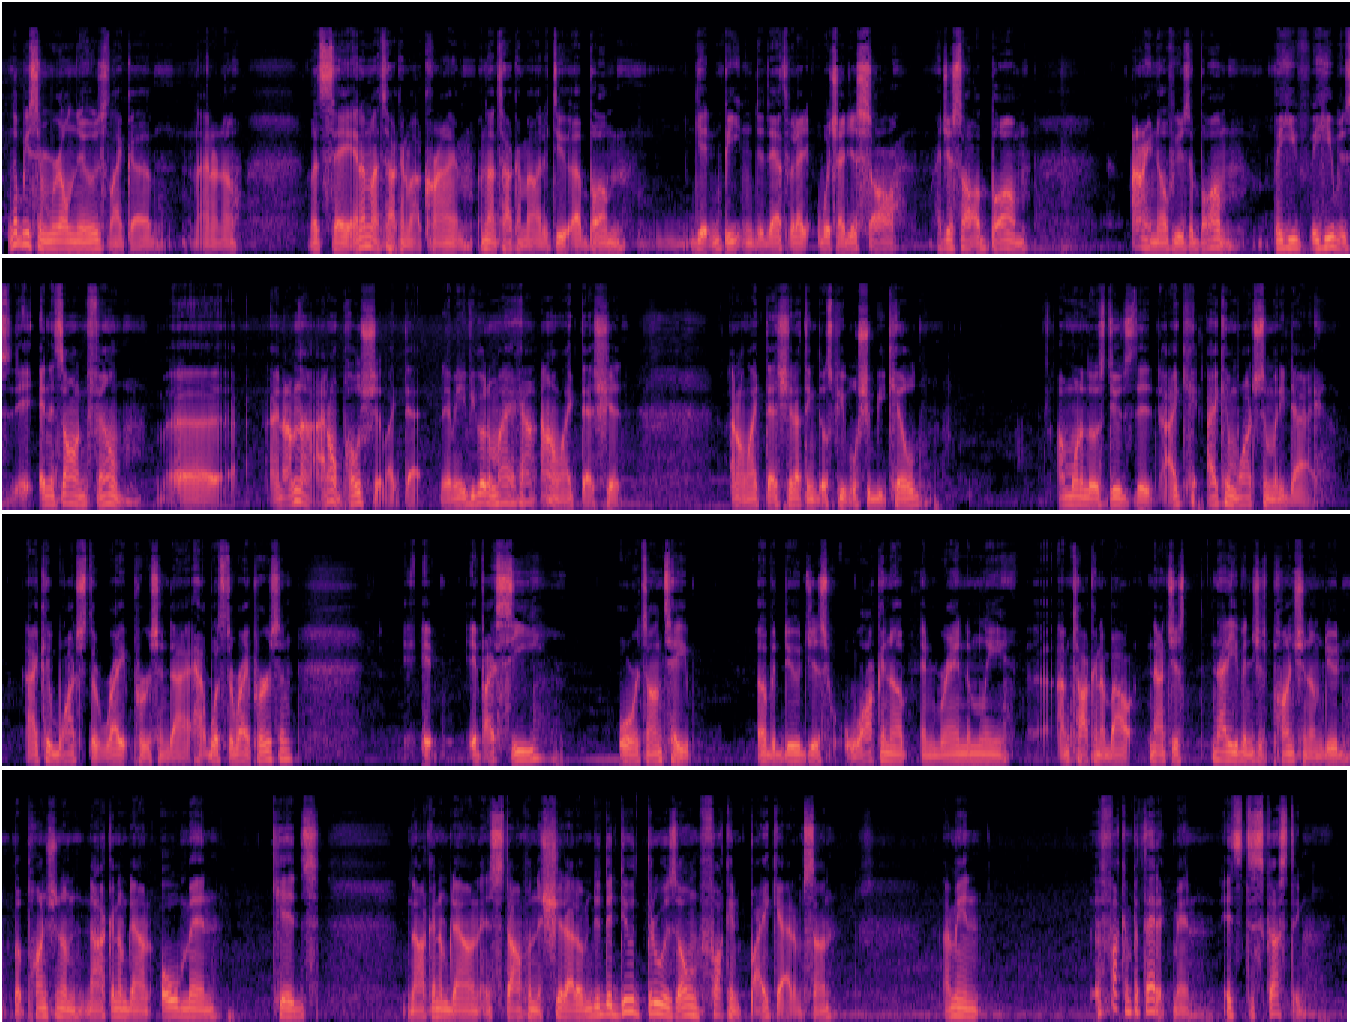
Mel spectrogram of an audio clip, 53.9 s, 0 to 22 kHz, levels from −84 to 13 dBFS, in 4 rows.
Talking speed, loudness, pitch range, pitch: 200 wpm, -22 LUFS, 105-130 Hz, 115 Hz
